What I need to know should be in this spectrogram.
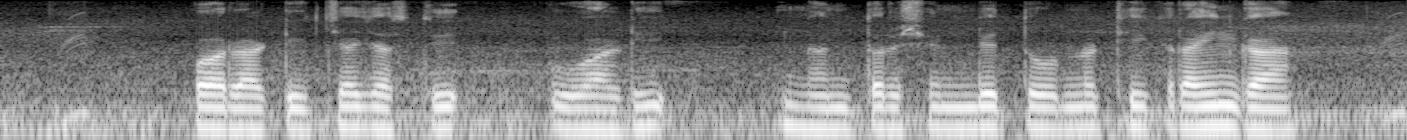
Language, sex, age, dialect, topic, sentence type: Marathi, male, 18-24, Varhadi, agriculture, question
